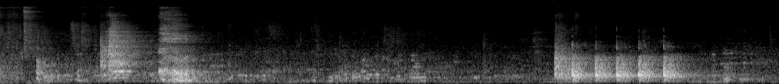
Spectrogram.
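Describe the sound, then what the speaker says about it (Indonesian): Knocking on a bedroom door in an Indonesian school drama, heard as a quick run of about five close, sharp raps after some earlier muffled movement and noise. "Ketukan pintu terdengar."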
